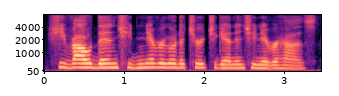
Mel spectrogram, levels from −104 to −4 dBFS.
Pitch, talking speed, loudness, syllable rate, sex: 195 Hz, 225 wpm, -18 LUFS, 5.1 syllables/s, female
